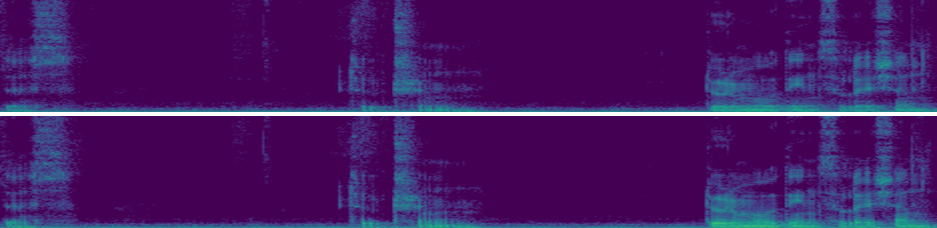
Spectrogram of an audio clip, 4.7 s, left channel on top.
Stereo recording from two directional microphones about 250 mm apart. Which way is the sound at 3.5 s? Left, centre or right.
Right.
